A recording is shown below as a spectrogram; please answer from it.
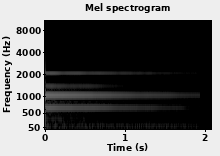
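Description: The ringing tail of a struck bell-like chime, the final note of a closing music sting. It fades away over about a second, and faint tones linger until the sound cuts off abruptly near the end.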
